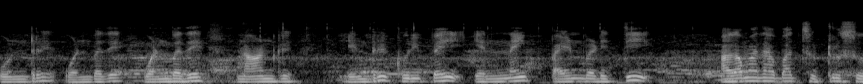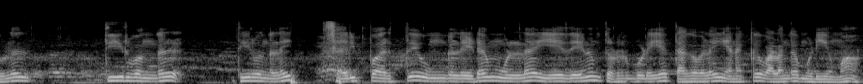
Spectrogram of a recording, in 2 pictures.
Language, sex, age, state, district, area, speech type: Tamil, male, 18-30, Tamil Nadu, Salem, rural, read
